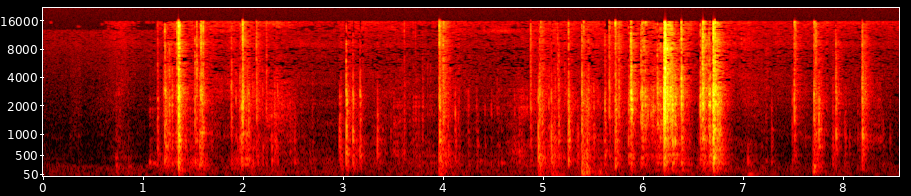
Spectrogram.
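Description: Irregular plastic clicks and clacks as a hand grips and moves the carry handle on top of a portable television's plastic cabinet. The clatter is loudest about six to seven seconds in.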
